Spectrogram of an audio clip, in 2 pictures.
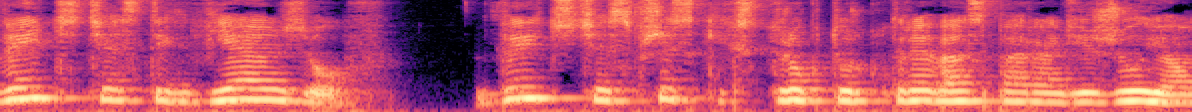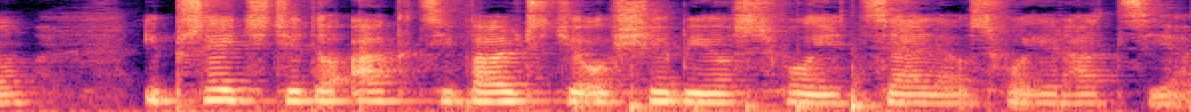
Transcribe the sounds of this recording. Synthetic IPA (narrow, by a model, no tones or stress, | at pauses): vɘjt͡ɕt͡ɕɛst̪ɘɣvʲjɛw̃zṵf | vɘjt͡ɕt͡ɕɛsfʂɘst̪̚kʲixst̪ɾukt̪uɾkt̪uɾɛvaspaɾalʲiʐujɔ̃w̃ | ipʂɛjt͡ɕt͡ɕɛd̪ɔʔakt̪sʲjivalt͡ʂt͡ɕɛɔɕebʲjɛɔsfɔjɛt̪sɛlɛɔsfɔ̰jɛɾat̪sʲjɛ̰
